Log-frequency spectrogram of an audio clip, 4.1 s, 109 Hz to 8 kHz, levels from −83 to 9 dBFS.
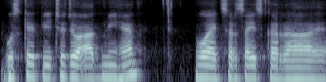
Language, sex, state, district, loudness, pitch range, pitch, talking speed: Hindi, male, Karnataka, Bangalore, -18 LUFS, 125-140 Hz, 130 Hz, 145 wpm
